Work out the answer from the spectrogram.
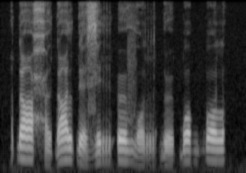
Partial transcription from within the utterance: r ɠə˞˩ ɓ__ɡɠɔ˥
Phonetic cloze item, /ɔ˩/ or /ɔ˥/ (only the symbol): ɔ˥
